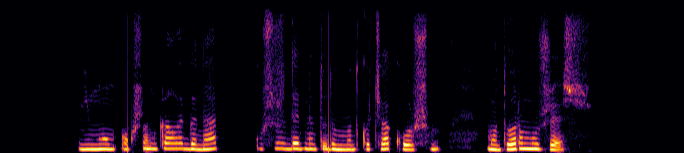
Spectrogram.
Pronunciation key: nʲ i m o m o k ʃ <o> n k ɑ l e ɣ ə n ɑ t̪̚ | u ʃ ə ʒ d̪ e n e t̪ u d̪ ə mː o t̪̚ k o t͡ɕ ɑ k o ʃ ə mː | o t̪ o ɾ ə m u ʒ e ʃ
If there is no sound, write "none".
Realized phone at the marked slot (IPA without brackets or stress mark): o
